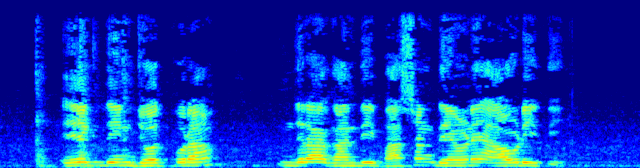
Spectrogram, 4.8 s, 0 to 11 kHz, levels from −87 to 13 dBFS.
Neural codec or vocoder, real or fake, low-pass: none; real; 9.9 kHz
